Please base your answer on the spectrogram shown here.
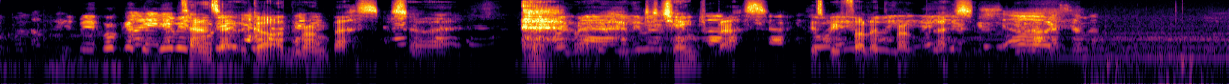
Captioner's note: cough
